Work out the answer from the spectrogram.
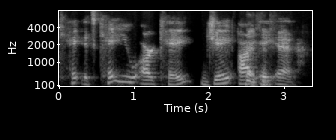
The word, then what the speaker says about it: Kurkjian: It's just, try and jam those consonants together and make it work for you.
